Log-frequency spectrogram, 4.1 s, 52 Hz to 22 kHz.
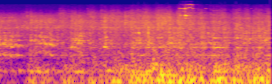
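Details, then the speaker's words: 1976 Mercury Marquis 460 big-block V8 started to free a stuck carburetor float: deep uneven low rumble builds and steadies as flooded engine clears, then idles pretty nicely. "We had her flooded to beat the band. Woo! She's idling pretty nice."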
